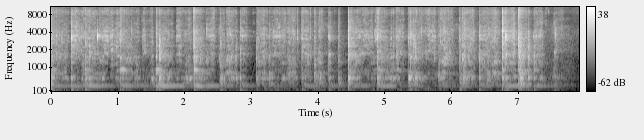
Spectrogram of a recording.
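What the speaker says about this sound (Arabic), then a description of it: "وهقلب بقى كله في بعضه كده" Spoon stirring yeast into milk in a metal pot, repeated scraping and clinking strokes in an irregular rhythm, close and fairly clear, with no talk.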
